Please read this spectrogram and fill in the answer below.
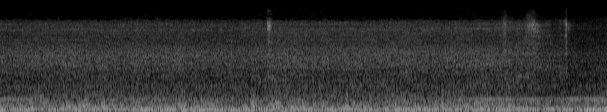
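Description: Combine harvester running in a cornfield, heard from inside the cab: a steady low drone with a constant mid-pitched whine. A few faint ticks sound near the end.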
